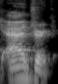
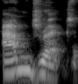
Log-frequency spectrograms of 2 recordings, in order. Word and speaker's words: Adric: We all used to pronounce it Andrex because there was a toilet tissue called Andrex, and so it was.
